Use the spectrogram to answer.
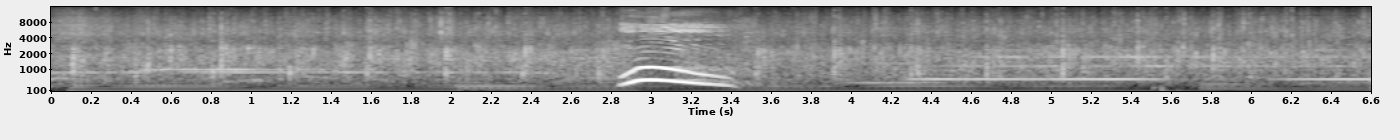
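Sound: audience applauding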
